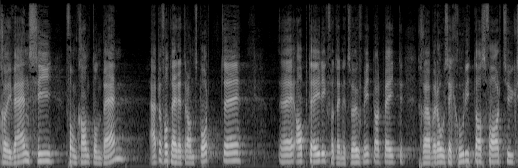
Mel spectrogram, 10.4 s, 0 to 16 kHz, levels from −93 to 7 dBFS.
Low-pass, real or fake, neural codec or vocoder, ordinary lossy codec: 14.4 kHz; real; none; none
